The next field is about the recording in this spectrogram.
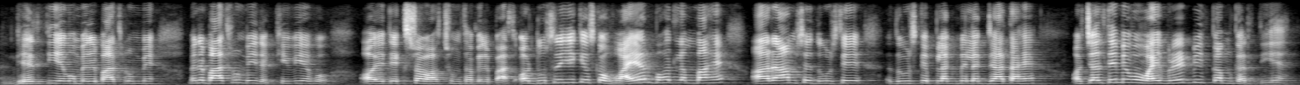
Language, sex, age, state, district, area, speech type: Urdu, female, 60+, Delhi, South Delhi, urban, spontaneous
